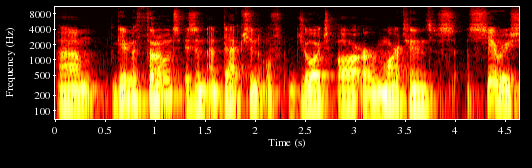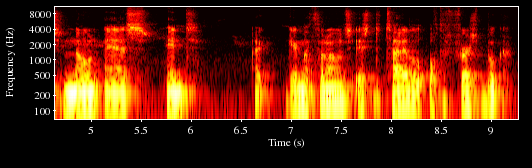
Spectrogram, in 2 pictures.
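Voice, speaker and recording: Speaking English though his first language is Dutch, a young Netherlands-born YouTube reaction host takes viewer questions. The mid-range voice is darkish, fairly even in intonation, and unhurried, yet with hardly any pauses. He comes across as rambling and hesitant, joking as he goes, with lots of fillers and restarts.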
